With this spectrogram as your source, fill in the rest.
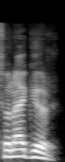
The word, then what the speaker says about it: Tunagur: Stephen Mary now isami you pronounced your last name a little bit different than I just did say it the way you say it actually you got it perfect tunur yeah but the last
